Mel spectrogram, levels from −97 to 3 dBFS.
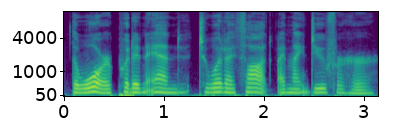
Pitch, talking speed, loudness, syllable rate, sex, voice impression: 160 Hz, 265 wpm, -19 LUFS, 4.9 syllables/s, female, feminine, adult-like, clear, intellectual, elegant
